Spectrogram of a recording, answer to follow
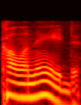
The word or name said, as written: colonnade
